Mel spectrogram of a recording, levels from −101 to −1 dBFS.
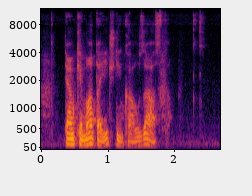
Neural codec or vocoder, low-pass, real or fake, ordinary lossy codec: none; 10.8 kHz; real; Opus, 24 kbps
